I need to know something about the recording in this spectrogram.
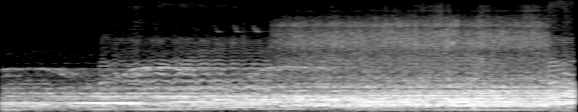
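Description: Honeybees buzzing over steady background music.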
